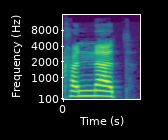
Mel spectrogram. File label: "qoin", Archi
